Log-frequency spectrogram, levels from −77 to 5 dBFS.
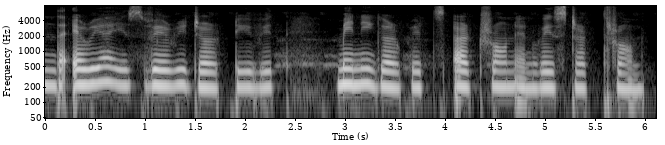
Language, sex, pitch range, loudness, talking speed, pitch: English, female, 195-220 Hz, -17 LUFS, 135 wpm, 205 Hz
